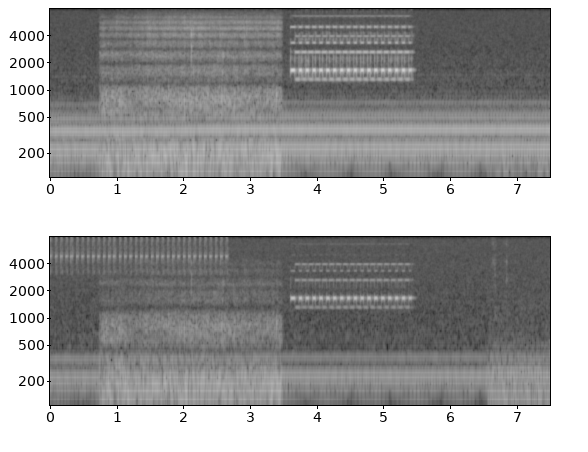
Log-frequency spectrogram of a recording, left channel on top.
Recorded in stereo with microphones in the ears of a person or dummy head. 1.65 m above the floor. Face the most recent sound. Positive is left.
turn(degrees=70)  # may be behind; listen again after turning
